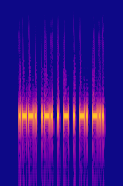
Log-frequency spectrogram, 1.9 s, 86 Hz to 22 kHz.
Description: Morse code, heard as a keyed tone, about 50 wpm, 700 Hz. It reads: PRETEND
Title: Seven Letter Words - 50wpm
